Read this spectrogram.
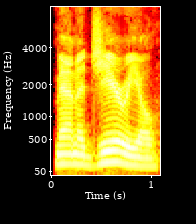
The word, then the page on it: managerial: American English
